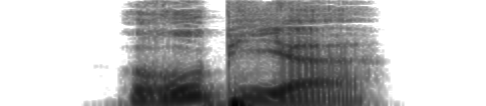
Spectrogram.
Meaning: rupee (monetary currency)
- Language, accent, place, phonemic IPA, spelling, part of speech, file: German, Germany, Berlin, /ˈʁuːpi̯ə/, Rupie, noun, De-Rupie.ogg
